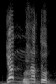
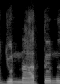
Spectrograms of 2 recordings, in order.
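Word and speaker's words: جُنَّة: Jadi cara membacanya harus dengan nalar yang benar. Puasa adalah surga. As-saumu jannatun. Sesat kita baca itu. Iya, ya artinya harus dengan nalar. Oh, as-saumu junnatun, Ustaz.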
